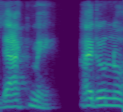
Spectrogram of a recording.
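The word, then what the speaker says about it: Lakmé: But the French, as they pronounce, they couldn't pronounce the Lakshmi, and they called it Lakme. And that's how the word Lakme, or Lakme, as we call it today, was created.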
